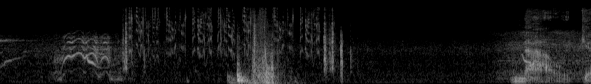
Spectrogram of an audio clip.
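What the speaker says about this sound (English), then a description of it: "we hear a horse" A horse whinnies in a high, wavering call in the video game Metal Gear Solid Peace Walker, followed by sharp rattling clatters and bursts of noise, ending with another loud neigh.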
